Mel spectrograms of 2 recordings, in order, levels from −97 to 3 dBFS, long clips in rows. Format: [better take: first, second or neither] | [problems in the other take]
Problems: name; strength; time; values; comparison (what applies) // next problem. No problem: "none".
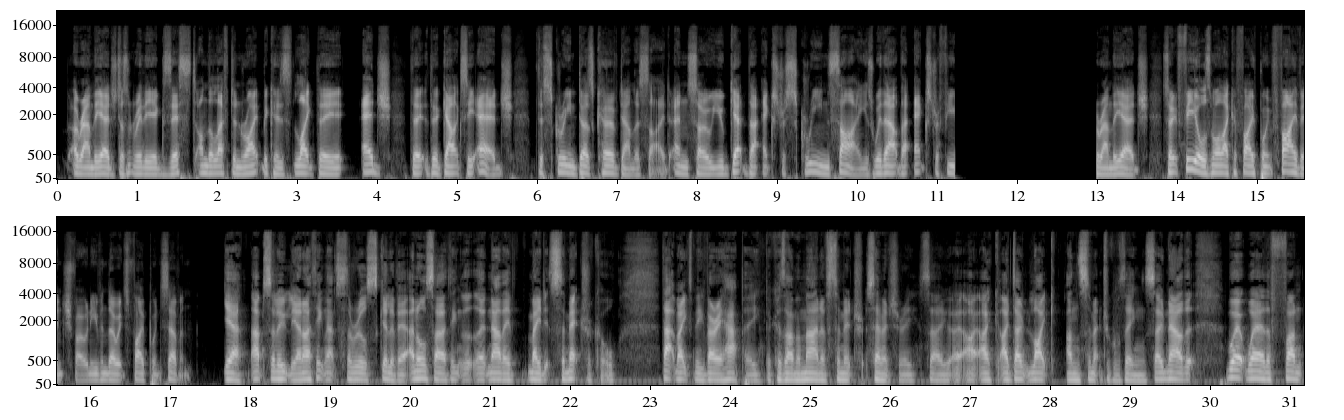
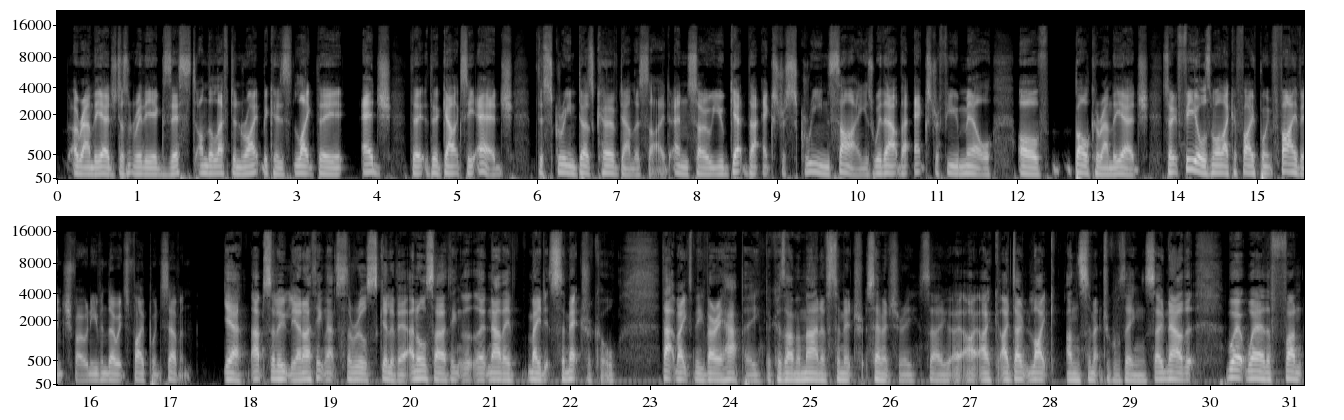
second | audio cutting out; at 11 s for 2 s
